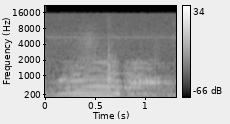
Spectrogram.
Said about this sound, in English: Hello, cow.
